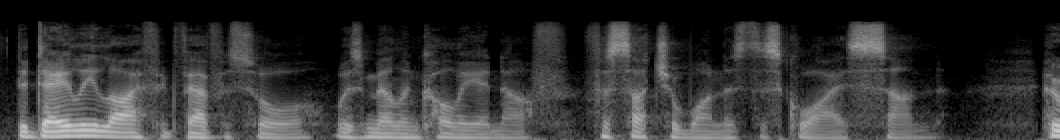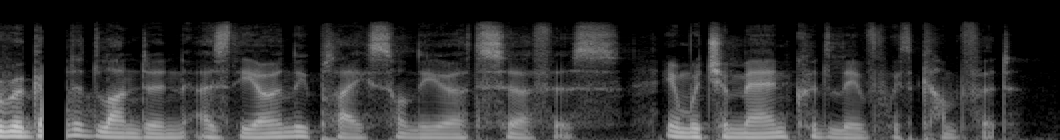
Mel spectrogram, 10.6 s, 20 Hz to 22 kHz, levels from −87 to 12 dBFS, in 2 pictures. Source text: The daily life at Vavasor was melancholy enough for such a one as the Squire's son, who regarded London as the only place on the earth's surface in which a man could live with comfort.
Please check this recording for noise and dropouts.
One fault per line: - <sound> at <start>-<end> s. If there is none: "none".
- dropout at 5.5-5.6 s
